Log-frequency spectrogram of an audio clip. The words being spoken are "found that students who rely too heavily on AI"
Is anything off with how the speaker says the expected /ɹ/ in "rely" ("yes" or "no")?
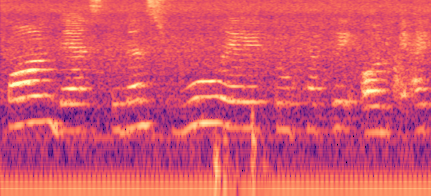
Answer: yes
